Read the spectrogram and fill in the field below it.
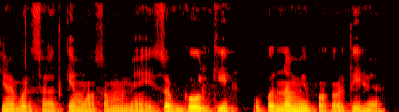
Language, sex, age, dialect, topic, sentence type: Hindi, male, 18-24, Marwari Dhudhari, agriculture, question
